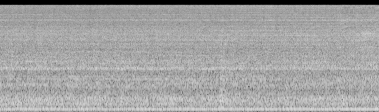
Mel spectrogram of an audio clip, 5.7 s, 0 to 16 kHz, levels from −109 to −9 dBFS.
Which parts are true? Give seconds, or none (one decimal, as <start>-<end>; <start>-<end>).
0.0-5.1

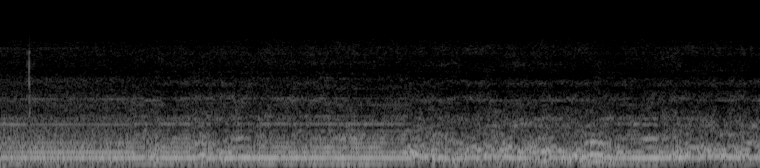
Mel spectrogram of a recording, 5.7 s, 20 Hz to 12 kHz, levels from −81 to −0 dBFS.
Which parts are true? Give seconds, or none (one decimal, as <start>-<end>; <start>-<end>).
0.0-1.0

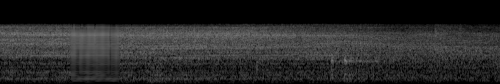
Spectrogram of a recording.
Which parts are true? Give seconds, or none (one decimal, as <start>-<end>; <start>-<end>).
0.0-0.7; 1.2-5.0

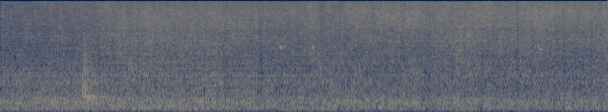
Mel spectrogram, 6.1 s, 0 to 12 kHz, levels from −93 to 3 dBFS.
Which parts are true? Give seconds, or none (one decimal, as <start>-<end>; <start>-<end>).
0.0-3.0; 4.2-6.1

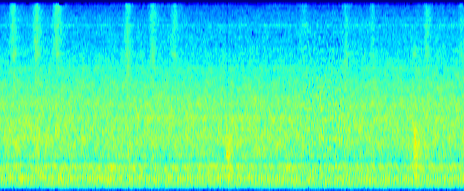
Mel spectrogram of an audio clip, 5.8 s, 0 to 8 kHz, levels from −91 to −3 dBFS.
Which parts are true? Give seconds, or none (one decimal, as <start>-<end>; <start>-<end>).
3.8-4.3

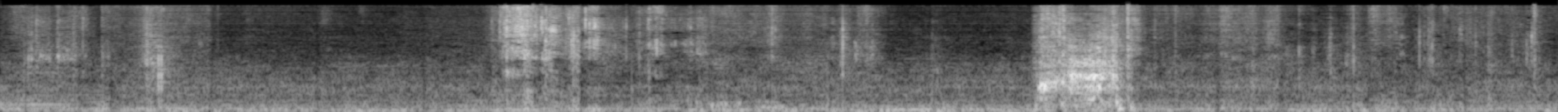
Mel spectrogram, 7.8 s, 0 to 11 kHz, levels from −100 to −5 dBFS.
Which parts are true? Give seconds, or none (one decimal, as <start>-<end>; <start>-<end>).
0.0-0.8; 2.0-3.6; 7.1-7.8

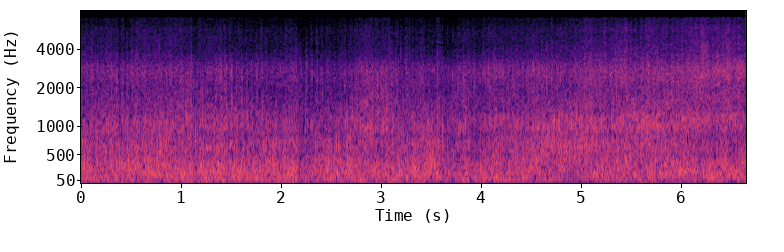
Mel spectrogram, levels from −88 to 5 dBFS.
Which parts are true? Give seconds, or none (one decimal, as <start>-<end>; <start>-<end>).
none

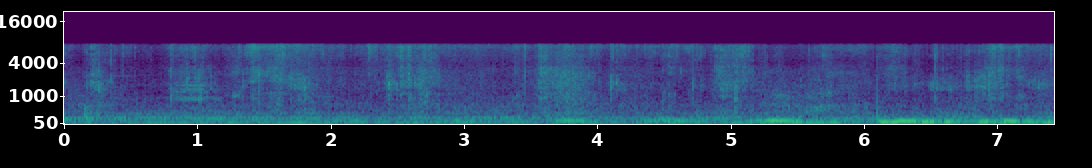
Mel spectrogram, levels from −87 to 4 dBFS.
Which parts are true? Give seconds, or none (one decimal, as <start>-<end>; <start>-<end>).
0.0-7.4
